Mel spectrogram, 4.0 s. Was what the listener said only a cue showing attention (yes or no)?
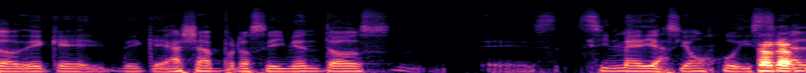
no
